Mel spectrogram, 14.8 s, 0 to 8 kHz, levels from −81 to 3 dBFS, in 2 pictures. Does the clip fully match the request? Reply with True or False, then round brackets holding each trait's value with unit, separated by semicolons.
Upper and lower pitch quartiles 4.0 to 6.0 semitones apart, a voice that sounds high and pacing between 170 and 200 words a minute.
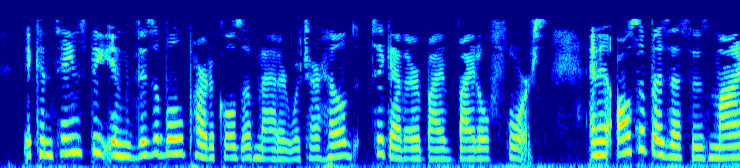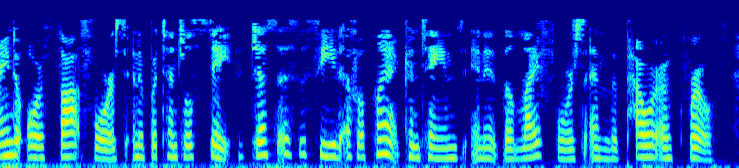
True (4.5 semitones; 200 Hz; 180 wpm)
